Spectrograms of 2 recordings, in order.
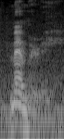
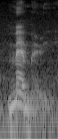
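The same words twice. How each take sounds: First: The stress is on the first syllable. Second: The stress is on the first syllable.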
